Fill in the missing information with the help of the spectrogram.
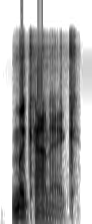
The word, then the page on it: mechanic: British English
